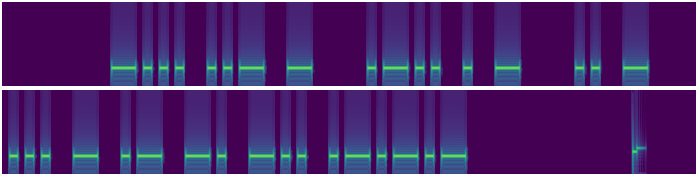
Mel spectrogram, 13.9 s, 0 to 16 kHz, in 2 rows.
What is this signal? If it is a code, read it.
Morse code, heard as a keyed tone, about 16 wpm, 700 Hz. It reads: BUT LET IT STAND.
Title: Sentences from Top 1000 Words - Review Part 1 - 15wpm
